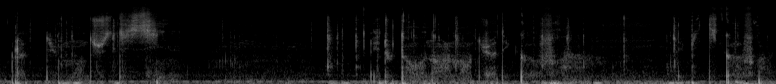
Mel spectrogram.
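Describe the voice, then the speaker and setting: A man whispers casual ASMR game commentary in a breathy, unvoiced voice, speaking directly to the viewer. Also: a little slow, pauses often. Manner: casual, soft-spoken, addressing the viewer directly. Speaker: ASMR gaming video creator.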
